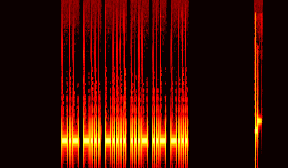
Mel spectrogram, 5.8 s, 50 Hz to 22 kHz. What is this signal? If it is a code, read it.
Morse code, heard as a keyed tone, about 32 wpm, 700 Hz. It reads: KB6VUB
